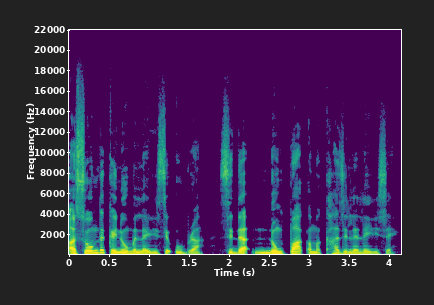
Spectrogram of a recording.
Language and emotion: Manipuri, neutral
